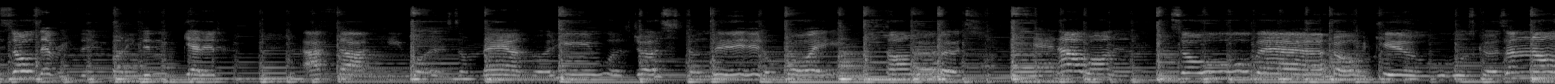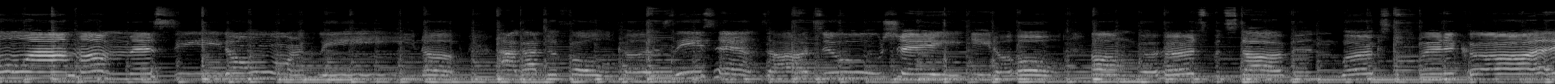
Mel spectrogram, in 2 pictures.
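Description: A woman singing over a strummed acoustic guitar.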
